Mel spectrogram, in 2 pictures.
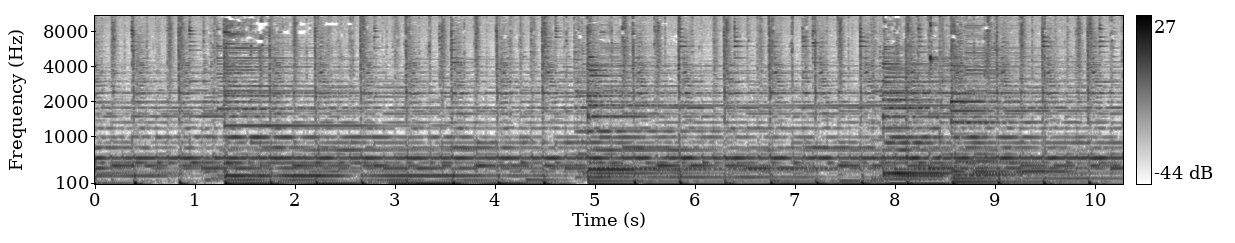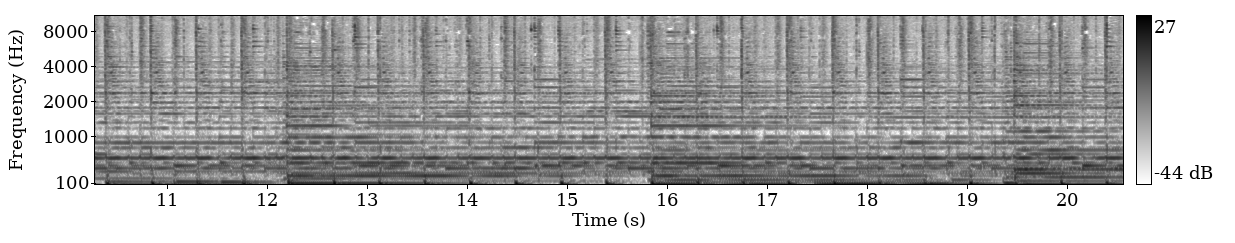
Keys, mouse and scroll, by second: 0.4-0.9 scroll down 6, 1.0 shift+middle click, 1.9-2.8 scroll up 4, 2.3 middle click, 4.6 middle click, 5.0-5.7 scroll down 5, 5.7 shift+middle click, 6.2-6.6 scroll up 4, 6.8-7.5 shift+scroll down 2, 7.5 shift+middle click, 7.9 scroll up 1, 8.9 right click, 10.2 l, 11.0 click.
